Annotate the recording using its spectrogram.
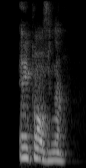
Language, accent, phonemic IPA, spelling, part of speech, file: French, Canada, /ɛ̃.kɔ̃v.nɑ̃/, inconvenant, adjective, LL-Q150 (fra)-inconvenant.wav
- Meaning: improper, unseemly, indecent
